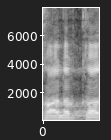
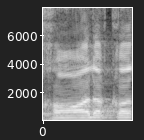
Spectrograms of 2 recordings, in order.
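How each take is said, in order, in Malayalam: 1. ആദ്യ സ്വരം ചെറുതായി മുറിച്ചു പറയുന്നു. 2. ആദ്യ സ്വരം നീട്ടിപ്പിടിച്ചു പറയുന്നു. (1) "ഖലക്ക എന്നുള്ളിടത്ത് മദ്ദക്ഷരം ഇല്ലല്ലോ" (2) "ഫത്തഹന് നീട്ട് അലിഫാൾ വരും"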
